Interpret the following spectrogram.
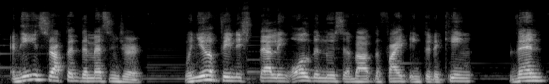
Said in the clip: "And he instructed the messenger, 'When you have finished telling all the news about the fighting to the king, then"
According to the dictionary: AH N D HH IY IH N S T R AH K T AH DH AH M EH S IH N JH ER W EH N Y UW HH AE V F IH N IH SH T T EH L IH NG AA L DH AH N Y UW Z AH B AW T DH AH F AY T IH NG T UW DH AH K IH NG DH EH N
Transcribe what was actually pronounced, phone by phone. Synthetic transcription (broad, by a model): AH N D HH IY IH N S T R AH K T AH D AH M EH S IH N JH ER W EH N Y UW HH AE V F IH N IH SH T T EH L IH NG AA L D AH N Y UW S AH B AW T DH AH F AY T IH NG T UW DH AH K IH NG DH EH N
